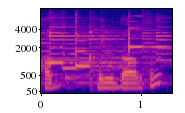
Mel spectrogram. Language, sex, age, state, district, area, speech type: Kashmiri, male, 45-60, Jammu and Kashmir, Bandipora, rural, spontaneous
